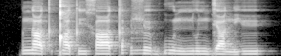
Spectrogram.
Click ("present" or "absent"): present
